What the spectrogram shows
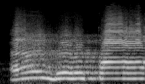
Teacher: Ba huruf syiddah dan jahar. Qalqalah sughra. Maka dibaca tipis.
